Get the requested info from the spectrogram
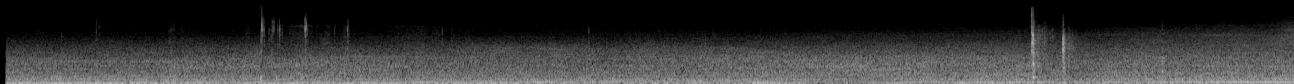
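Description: A compound bow shot and the arrow striking a bag target: two sharp cracks about a third of a second apart, the loudest sounds, a few seconds before the end. A few light clicks come earlier, over a steady low background rumble.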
